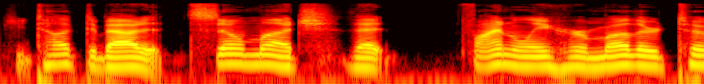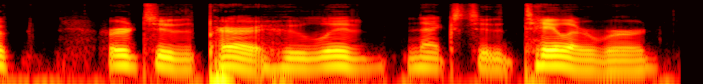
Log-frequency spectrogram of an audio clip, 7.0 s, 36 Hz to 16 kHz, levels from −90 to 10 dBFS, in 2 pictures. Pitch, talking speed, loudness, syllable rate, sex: 125 Hz, 190 wpm, -20 LUFS, 5.2 syllables/s, male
